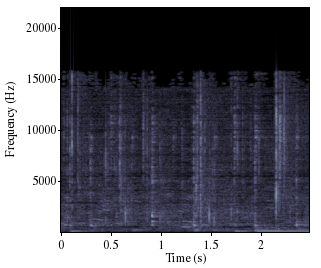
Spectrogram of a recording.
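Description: Hand clapping in a steady beat, about three claps a second, with voices under it.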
